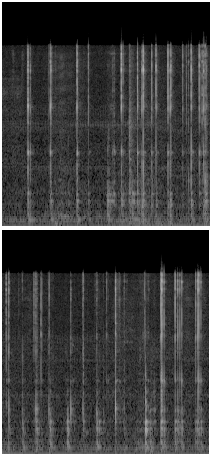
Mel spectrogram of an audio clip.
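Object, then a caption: Frosted glass candle jar. Long nails tap and scratch the outside of a frosted glass candle jar that has no lid and wax partly used. A steady run of sharp, bright clicks and light scrapes comes in irregular clusters over faint background hiss, each tap dying away almost instantly with a brief high glassy tick.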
